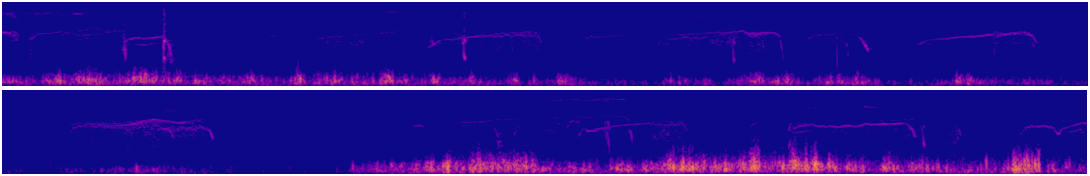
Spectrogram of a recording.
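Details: Young kite fed by its mother: a run of high, thin, whistled calls that slide upward and hold, uttered in quick irregular bursts. A short quiet gap falls mid-way, with dense low rustling before and after.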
